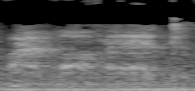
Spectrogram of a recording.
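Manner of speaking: breathy hushed whisper; hushed whisper of delight over a gift. Real, not acted. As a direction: whisper it like a secret thrill. Admiring a gift item.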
